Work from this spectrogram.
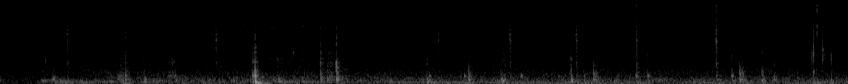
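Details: Ferrari 458 Spider while driving: sharp, irregular ticks and clicks about once a second from the folding roof over low road rumble; owner is seeking a fix.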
